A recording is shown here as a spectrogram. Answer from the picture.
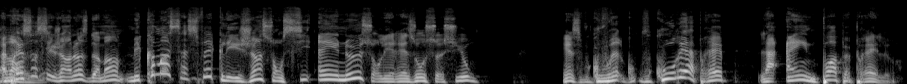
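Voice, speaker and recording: A high-voiced man in a Quebec accent, fairly slow, with very wide pitch swings and a dry, close sound with no echo. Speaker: radio show host. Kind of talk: casual talk-radio commentary.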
